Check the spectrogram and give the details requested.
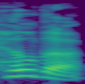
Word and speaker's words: Gilda: Um, so the our favorite was the they it's Hilda, pronounced Hilda, but it's spelled Gilda with a G.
